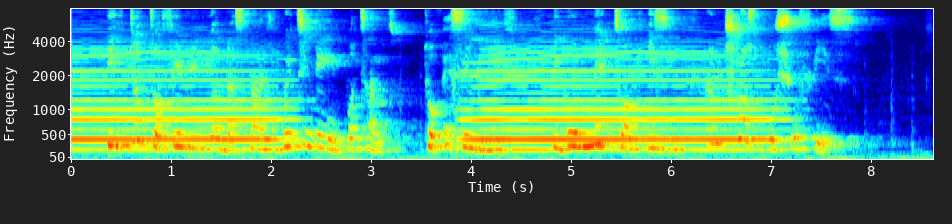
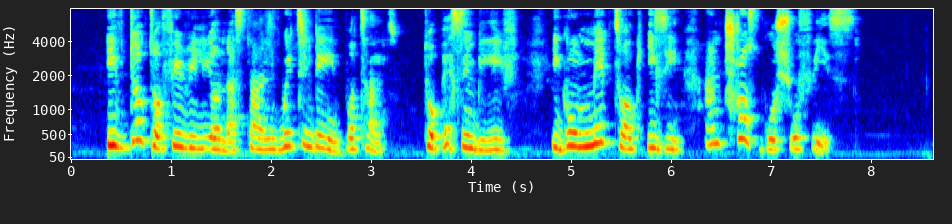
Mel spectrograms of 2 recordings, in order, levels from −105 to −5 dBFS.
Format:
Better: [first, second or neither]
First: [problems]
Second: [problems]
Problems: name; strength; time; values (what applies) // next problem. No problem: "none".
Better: second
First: background sound (Bowed string instrument); 1 dB above the speech // room echo; dies away in 0.8 s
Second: none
